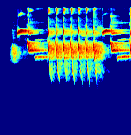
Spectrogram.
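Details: Javan pied starling song used as a lure to set other starlings singing, complete with fill-in phrases: high whistles, then a buzzy rattle of about eight rapid pulsed notes, ending in a bright whistle.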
